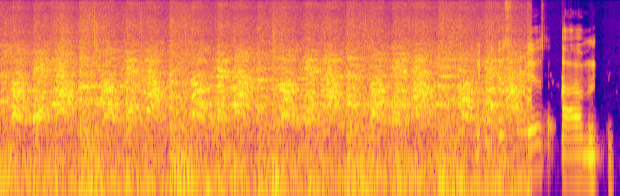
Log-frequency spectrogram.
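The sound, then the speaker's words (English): A large outdoor crowd at the top of the steps of the Supreme Court, people waiting in line to pay respects to Ruth Bader Ginsburg, chants "vote him out" at the president in loud, steady, repeated bursts for about ten seconds, then the crowd cuts off and a single voice speaks briefly. “The crowd shouting, vote him out, vote him out”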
